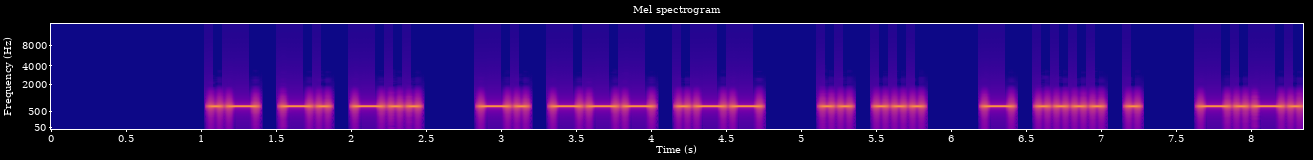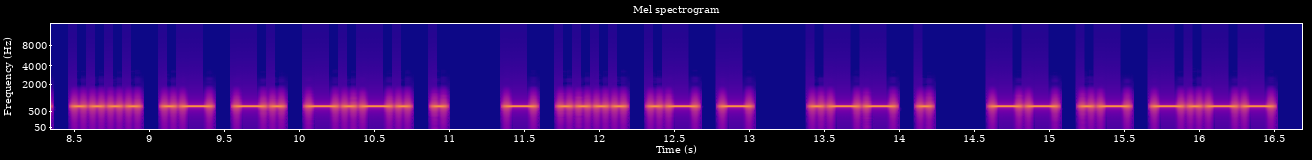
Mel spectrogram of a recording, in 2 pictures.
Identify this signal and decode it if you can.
Morse code, heard as a keyed tone, about 20 wpm, 700 Hz. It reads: AND NOW IS THE CHANCE THAT WE MAY
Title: Sentences from Top 800 Words 20wpm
